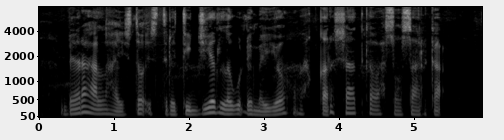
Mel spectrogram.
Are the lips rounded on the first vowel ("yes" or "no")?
no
